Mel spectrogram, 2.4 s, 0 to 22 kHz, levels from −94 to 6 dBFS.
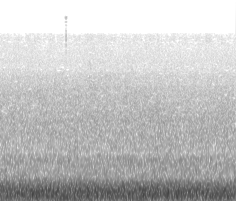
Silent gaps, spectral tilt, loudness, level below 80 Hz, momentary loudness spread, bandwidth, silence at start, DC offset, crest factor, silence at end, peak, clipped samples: none; -9 dB/octave; -28 LUFS; -38 dBFS; 1 LU; 11 kHz; 0 s; under 0.1%; 14 dB; 0 s; -14 dBFS; under 0.1%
